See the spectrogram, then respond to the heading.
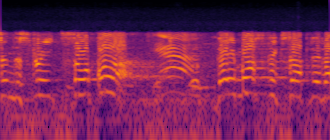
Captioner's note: voiceover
